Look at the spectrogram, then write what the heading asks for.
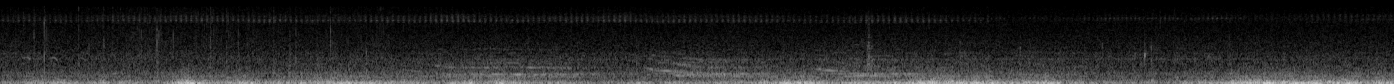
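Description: A red deer stag gives a deep, drawn-out rutting roar over low rumbling wind and faint insect hum.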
